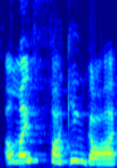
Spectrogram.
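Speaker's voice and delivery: high, loud mock dismay; sad shout. A narrator's reading. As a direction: cry out with hammed-up distress. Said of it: "I shooted sadly".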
